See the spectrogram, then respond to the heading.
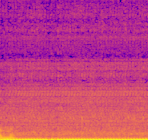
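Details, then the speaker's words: Beaten-up old Lexmoto motorcycle, many parts missing, idling after revival; steady, even single-cylinder idle with regular soft pulses and no knocks or rattles. Fuel then turned off, engine judged great, needing only new oil and a small service. Normal idle. "I've turned the fuel off now engine sounds great it needs nothing um obviously new oil and a small service"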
